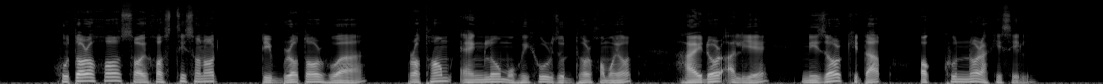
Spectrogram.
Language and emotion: Assamese, neutral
